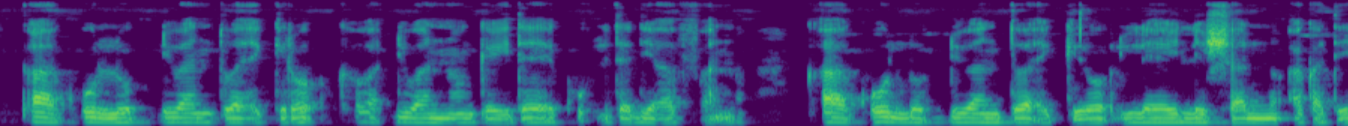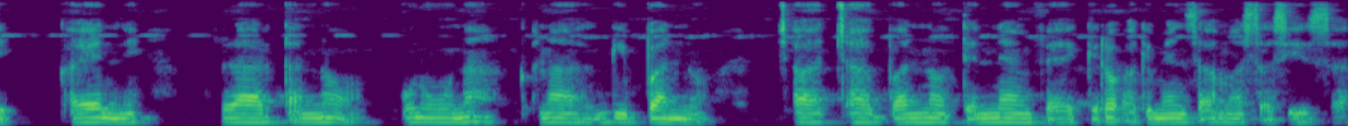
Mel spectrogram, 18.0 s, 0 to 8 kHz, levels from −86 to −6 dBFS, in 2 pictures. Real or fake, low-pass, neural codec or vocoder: real; 7.2 kHz; none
